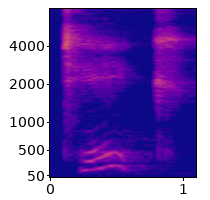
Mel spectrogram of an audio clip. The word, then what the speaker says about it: TAKE: यहाँ पर ई की कोई आवाज नहीं है। के की आवाज उर्दू के हर काफ की है। टेक मतलब लेना।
